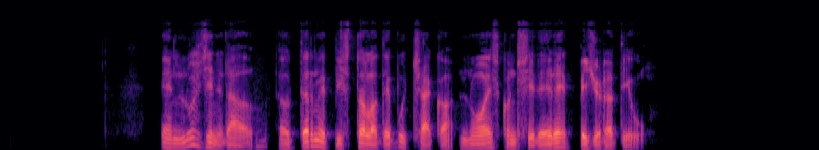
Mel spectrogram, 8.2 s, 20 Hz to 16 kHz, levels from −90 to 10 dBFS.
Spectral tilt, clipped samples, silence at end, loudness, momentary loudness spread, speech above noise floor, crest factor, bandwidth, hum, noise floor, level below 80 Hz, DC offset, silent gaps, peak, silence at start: -5.5 dB/octave; under 0.1%; 1.75 s; -27 LUFS; 10 LU; over 64 dB; 24 dB; 9.4 kHz; none; under -90 dBFS; -60 dBFS; under 0.1%; none; -4 dBFS; 1.6 s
